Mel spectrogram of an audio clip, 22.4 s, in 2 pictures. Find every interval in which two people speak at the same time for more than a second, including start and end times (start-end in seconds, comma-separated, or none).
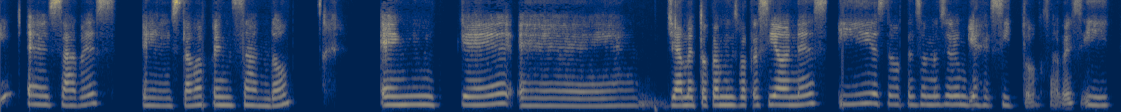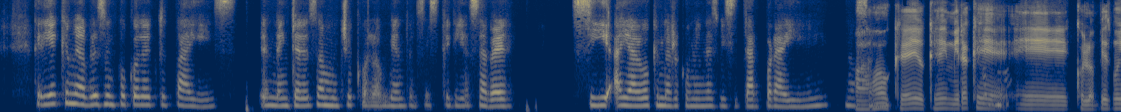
none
